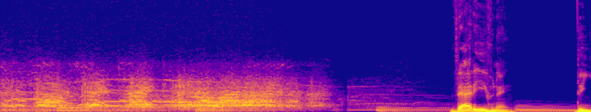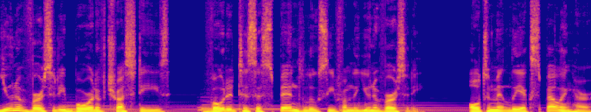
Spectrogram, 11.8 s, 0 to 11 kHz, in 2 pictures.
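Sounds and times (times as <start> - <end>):
angry crowd of protesters rioting at a university shouting and yelling: 0.0 - 4.4
speech: 4.6 - 5.2, 5.8 - 11.8.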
